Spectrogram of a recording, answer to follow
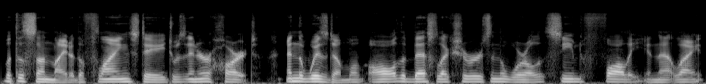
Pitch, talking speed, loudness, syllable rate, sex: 120 Hz, 230 wpm, -19 LUFS, 5.1 syllables/s, male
